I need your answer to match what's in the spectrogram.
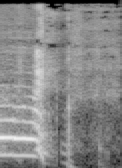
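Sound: small dog whimpering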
